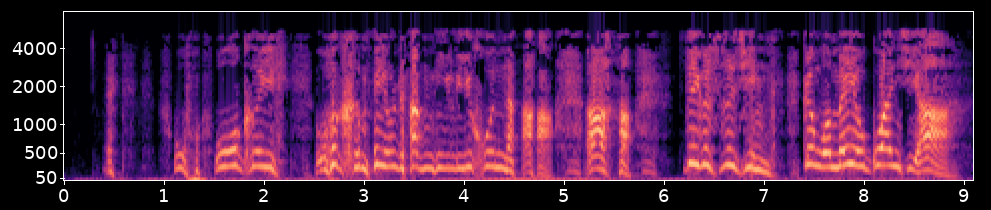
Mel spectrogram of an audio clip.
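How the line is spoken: Clamoring from behind. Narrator (Chinese): 石谦在后面嚷嚷着

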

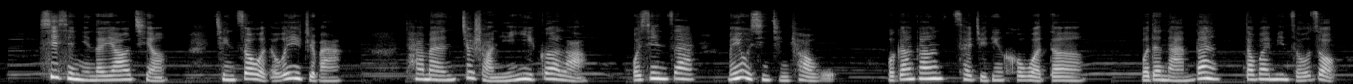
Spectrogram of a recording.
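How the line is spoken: Smiling reply. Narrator (Chinese): 安娜斯塔夏 笑着回答他

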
